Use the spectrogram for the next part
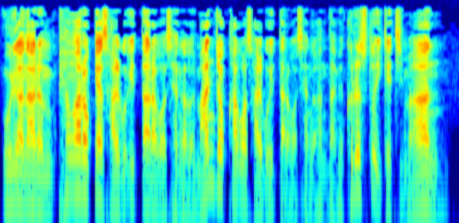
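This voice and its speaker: Pastor guy preaching, super lively pitch, keeps asking the room, dry close sound. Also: fast talker, no echo. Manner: animated storytelling, frequent prompts to the congregation. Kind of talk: sermon. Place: church.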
